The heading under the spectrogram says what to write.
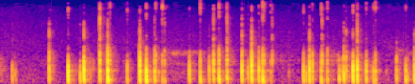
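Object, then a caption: Corrugated cardboard box. Long red acrylic nails and fingertips tap and scratch the taped top of a closed, corrugated cardboard shipping box resting on a lap. About two dozen short, dry, hollow midrange taps come in quick irregular bursts, with brief scratchy strokes between them and almost no ring after each hit.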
